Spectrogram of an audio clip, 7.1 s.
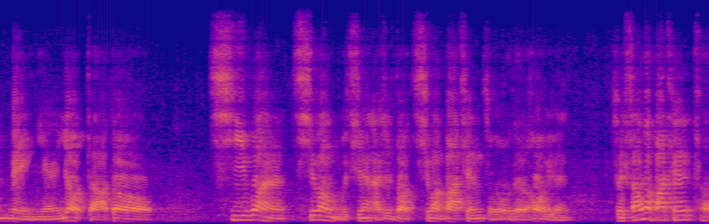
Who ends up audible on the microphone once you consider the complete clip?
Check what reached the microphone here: echo only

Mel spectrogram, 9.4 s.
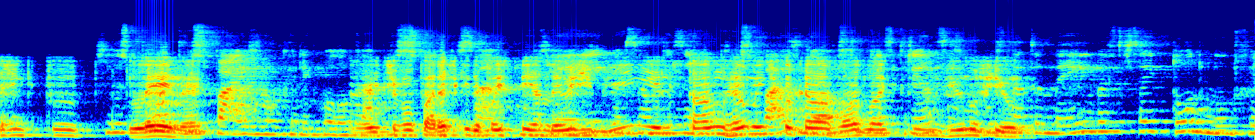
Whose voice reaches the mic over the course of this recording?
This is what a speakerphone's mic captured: both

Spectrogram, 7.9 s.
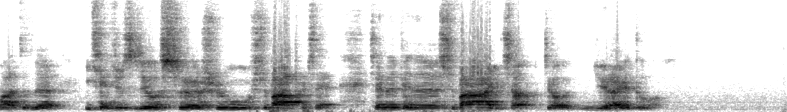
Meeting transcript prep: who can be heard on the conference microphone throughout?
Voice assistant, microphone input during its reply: echo only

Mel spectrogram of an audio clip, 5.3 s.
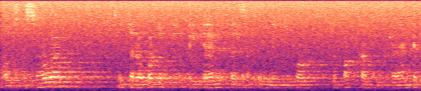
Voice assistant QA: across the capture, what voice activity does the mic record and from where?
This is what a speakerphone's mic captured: echo only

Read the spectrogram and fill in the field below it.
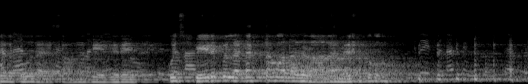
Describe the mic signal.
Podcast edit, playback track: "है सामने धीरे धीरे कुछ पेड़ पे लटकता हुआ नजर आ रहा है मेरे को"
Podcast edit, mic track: both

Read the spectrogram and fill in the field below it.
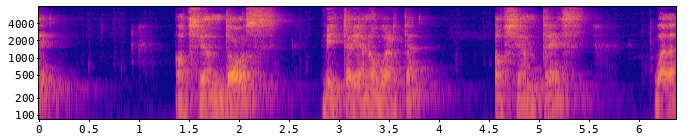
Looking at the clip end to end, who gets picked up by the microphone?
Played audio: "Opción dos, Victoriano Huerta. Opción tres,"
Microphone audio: echo only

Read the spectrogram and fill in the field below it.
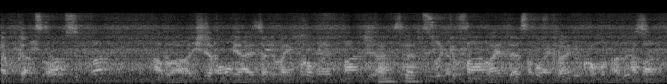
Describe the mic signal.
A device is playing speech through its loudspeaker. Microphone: both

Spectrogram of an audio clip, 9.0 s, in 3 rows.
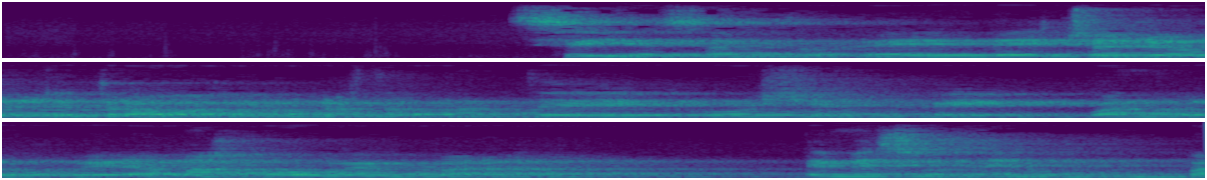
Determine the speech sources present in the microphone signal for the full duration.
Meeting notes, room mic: user only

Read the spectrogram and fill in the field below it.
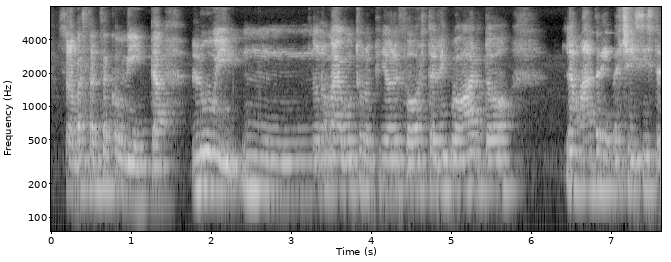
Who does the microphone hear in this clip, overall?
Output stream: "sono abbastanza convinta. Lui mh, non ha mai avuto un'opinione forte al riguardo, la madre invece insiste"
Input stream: echo only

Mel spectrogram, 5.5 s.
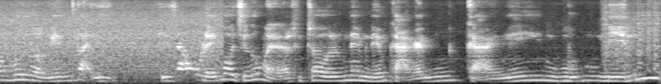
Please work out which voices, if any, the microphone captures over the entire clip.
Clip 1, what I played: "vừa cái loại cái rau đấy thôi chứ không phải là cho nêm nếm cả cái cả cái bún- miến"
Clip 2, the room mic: echo only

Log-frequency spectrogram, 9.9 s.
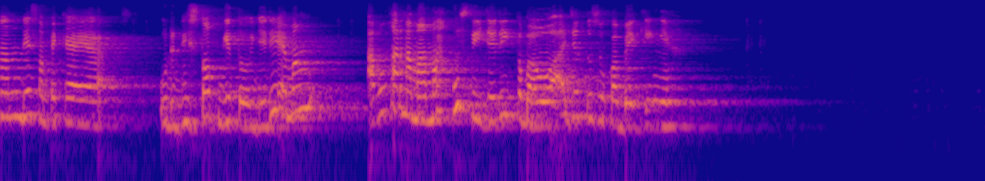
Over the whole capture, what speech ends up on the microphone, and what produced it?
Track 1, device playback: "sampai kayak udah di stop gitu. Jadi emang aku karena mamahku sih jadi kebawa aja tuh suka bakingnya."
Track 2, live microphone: echo only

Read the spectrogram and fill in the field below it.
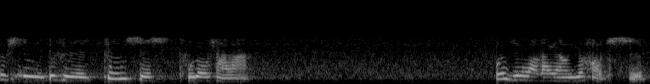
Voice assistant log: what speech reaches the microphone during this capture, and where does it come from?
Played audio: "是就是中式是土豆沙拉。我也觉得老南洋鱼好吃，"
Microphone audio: echo only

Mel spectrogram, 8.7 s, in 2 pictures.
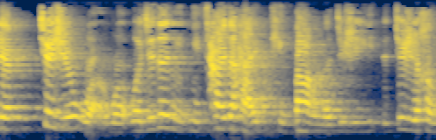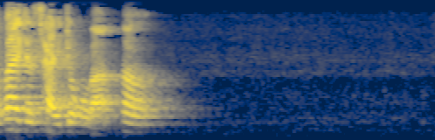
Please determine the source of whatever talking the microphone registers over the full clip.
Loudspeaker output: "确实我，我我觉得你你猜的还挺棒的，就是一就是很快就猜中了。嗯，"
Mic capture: echo only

